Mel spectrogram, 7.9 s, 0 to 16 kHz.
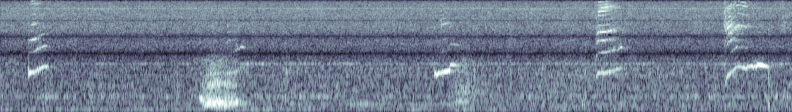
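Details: Scottish Fold kittens in their first month of life, born July 22, 2012, alongside their mother: a lower, brief voiced sound near the start among several short, high mews, the last one rising sharply, amid quiet room noise.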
